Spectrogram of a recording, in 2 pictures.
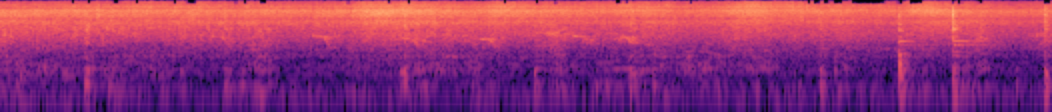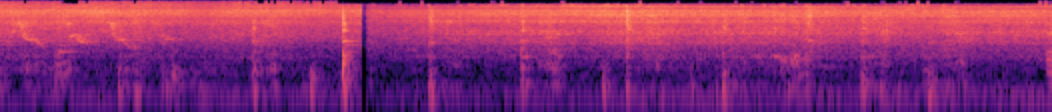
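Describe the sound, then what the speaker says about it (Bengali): Raw mango pieces sizzle steadily in a hot pan while a utensil stirs and scrapes, with frequent clicks and taps against the metal. "আমগুলো অল্প করে আমি ভেজে নেবো"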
